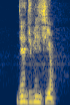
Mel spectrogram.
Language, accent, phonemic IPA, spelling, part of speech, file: French, Canada, /de.dɥi.zjɔ̃/, déduisions, verb, LL-Q150 (fra)-déduisions.wav
- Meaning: inflection of déduire: 1. first-person plural imperfect indicative 2. first-person plural present subjunctive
